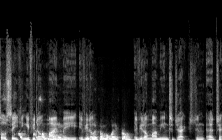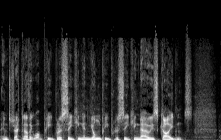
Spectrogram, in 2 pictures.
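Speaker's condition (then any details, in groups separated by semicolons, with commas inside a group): No condition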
